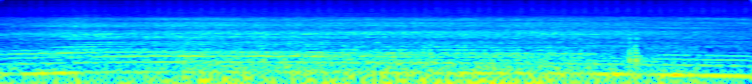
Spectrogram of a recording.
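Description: A car engine revs hard and close up while the clutch is worked, producing a loud continuous roar with rising and falling pitch and a brief dip before the revs pick up again, with no voices over it.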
